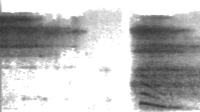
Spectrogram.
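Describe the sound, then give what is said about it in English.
A tense breathing demonstration: a strained, hissing breath lasts under a second, then after a short silence comes a forceful exhale with a voiced sigh that slides downward in pitch. “Tense breath would look and sound something like this.”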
